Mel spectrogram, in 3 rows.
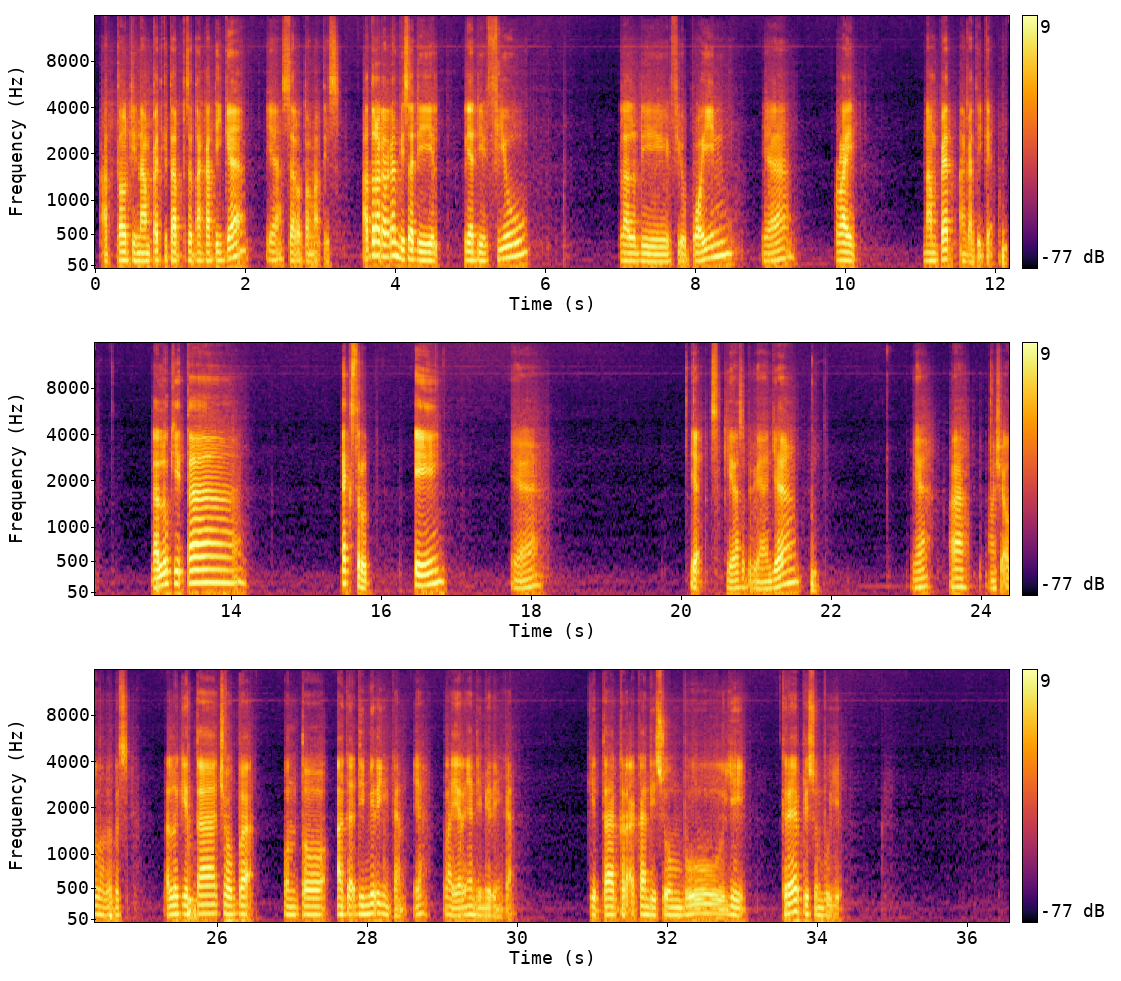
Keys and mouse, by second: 5.4-11.8 drag, 16.7 e, 20.1 click, 22.7-24.1 middle drag, 26.5 KP_3, 33.5 g, 33.8 y.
